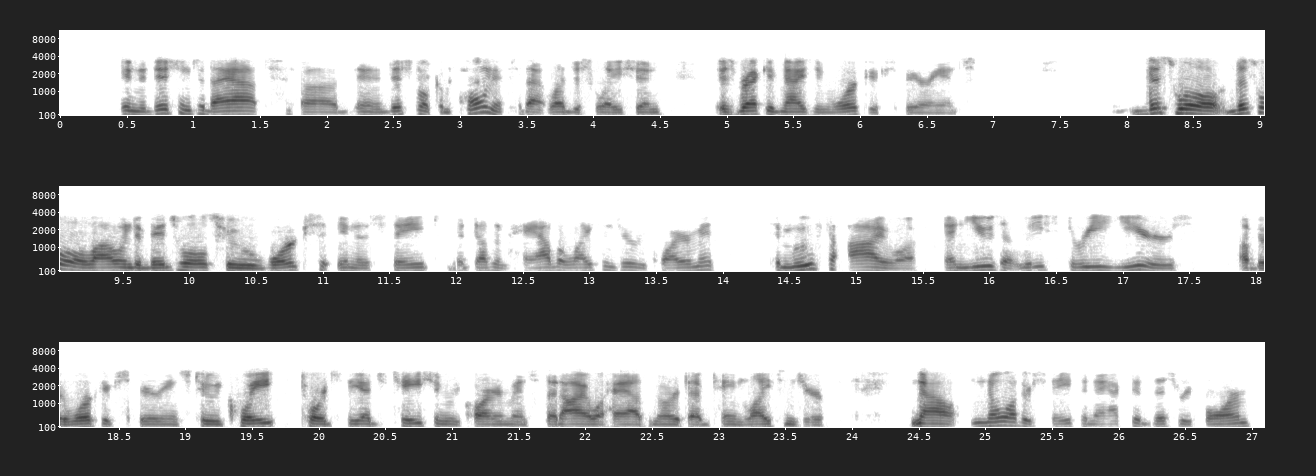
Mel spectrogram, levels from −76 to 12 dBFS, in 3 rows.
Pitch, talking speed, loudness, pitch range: 115 Hz, 150 wpm, -22 LUFS, 105-130 Hz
